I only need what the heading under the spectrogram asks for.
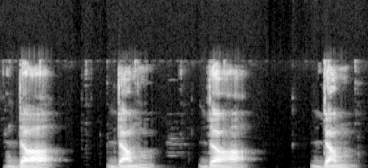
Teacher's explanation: one unstressed syllable, one stressed syllable, one unstressed syllable, one stressed syllable. Like that, 4 metrical feet are available in this particular first line of the poem.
